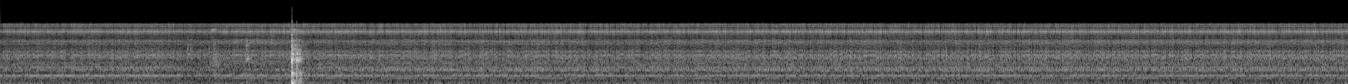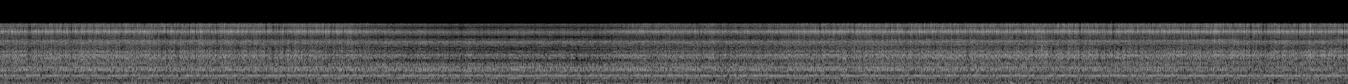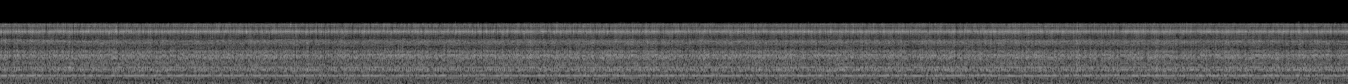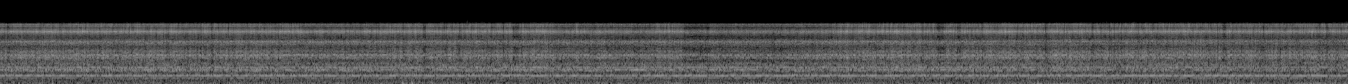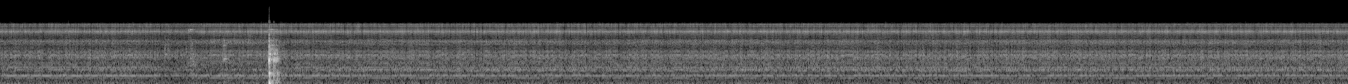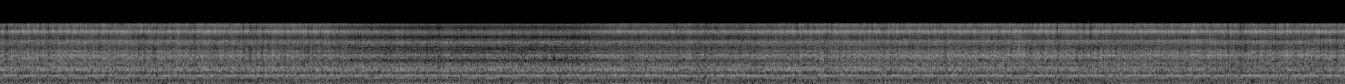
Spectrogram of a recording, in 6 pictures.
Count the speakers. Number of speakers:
0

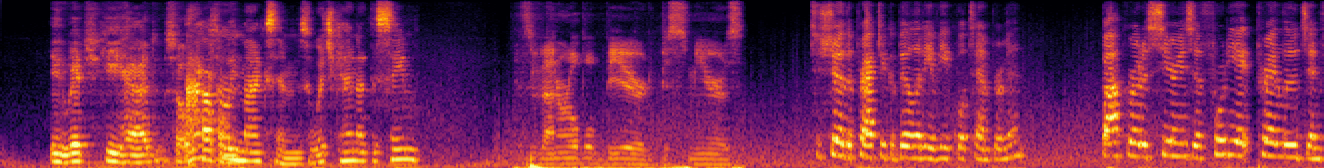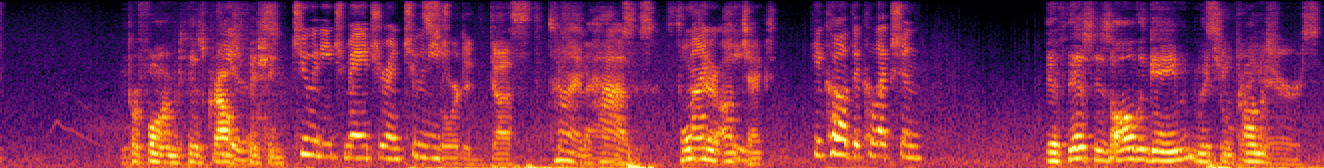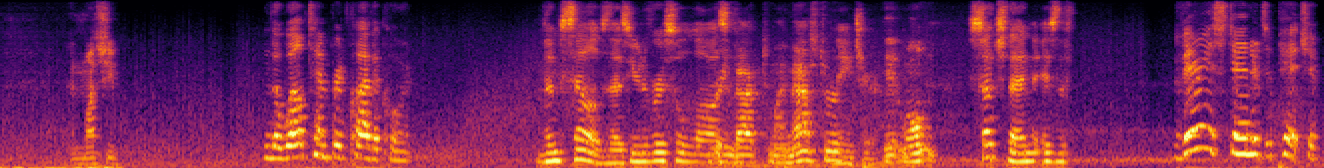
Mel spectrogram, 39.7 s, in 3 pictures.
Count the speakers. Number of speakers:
4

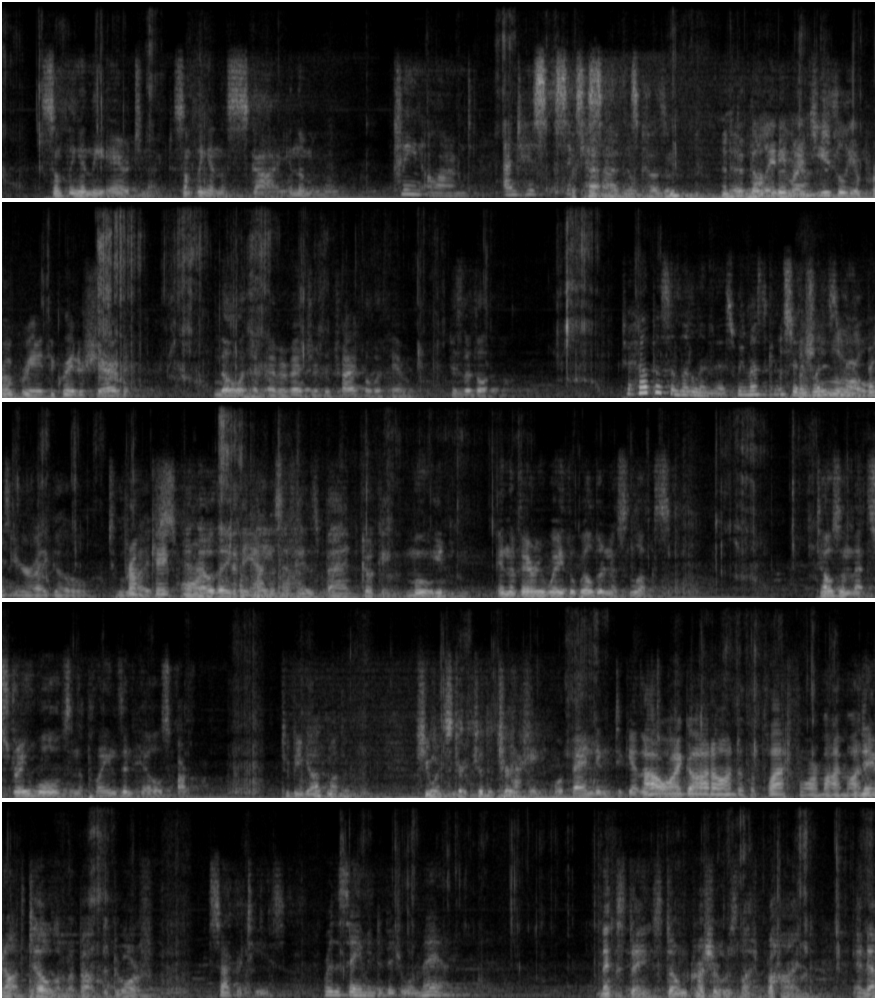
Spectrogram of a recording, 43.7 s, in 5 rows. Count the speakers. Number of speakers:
9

